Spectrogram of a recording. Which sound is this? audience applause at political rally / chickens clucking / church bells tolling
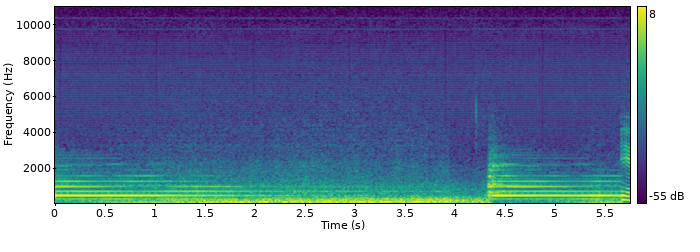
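church bells tolling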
